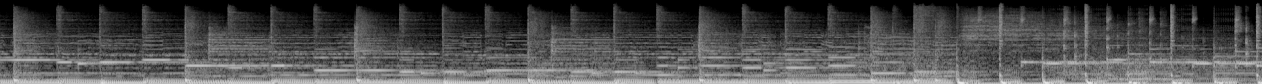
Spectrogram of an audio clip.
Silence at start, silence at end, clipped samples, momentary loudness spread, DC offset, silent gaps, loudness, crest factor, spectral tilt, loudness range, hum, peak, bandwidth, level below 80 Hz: 0 s; 0 s; under 0.1%; 2 LU; under 0.1%; none; -17 LUFS; 12 dB; -5.5 dB/octave; 1 LU; none; -2 dBFS; 17.5 kHz; -18 dBFS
